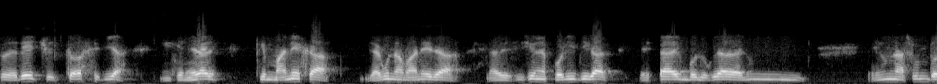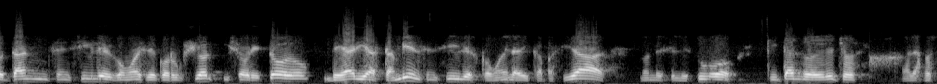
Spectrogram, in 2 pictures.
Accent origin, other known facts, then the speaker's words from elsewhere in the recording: Argentina; lamentablemente porque somos los argentinos los que lo padecemos, este gobierno viene en caída libre.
